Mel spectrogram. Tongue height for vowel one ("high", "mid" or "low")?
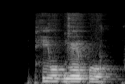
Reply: high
